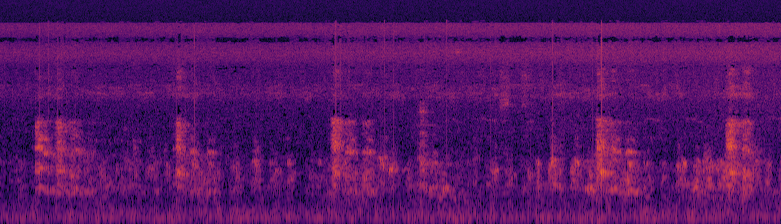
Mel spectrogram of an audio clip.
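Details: Village dogs at night in the countryside, barking in irregular bouts: about six sharp, broad barks spread over the stretch, with softer distant yelps between and a thin constant insect drone behind.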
